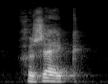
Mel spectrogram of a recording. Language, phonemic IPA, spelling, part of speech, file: Dutch, /ɣə.ˈzɛi̯k/, gezeik, noun, Nl-gezeik.ogg
- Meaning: nagging, whining, bullshit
